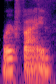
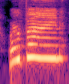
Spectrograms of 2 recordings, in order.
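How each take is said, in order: First: Soft, small voice; quietly pulling yourself together; quiet self-soothing. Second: Loud squeaky outburst of being okay; high, loud insistence. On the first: Steadying herself after kitten tears, quiet reassurance. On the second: Recovering from kitten tears, high loud insistence. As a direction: insist brightly, voice shooting way up. Overdone recovery after tearing up. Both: Real, not acted.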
